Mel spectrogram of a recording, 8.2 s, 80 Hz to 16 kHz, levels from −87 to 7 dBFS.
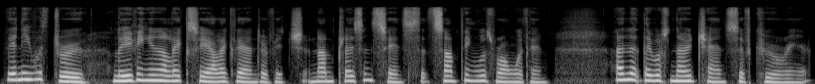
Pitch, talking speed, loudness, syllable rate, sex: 200 Hz, 185 wpm, -17 LUFS, 5.8 syllables/s, female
